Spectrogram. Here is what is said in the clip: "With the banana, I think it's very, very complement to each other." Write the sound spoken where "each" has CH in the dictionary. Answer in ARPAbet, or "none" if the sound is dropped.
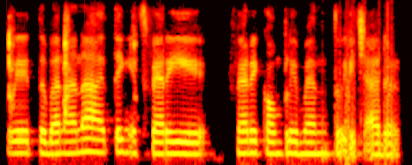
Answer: CH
